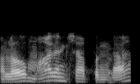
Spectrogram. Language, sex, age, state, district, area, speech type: Tamil, male, 30-45, Tamil Nadu, Viluppuram, rural, conversation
